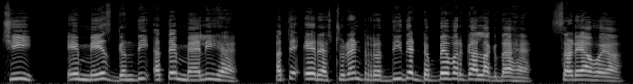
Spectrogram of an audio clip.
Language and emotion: Punjabi, disgusted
